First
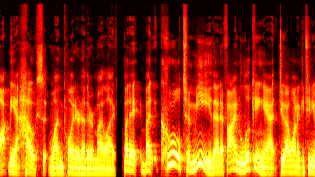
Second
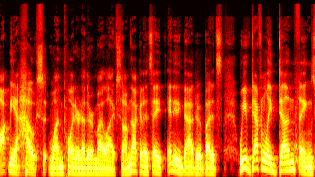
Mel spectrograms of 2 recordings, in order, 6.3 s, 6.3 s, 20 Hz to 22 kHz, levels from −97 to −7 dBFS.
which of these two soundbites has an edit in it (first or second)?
first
